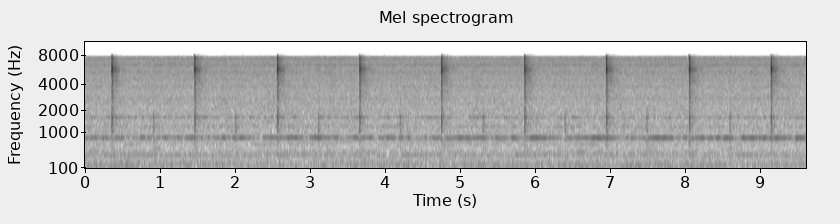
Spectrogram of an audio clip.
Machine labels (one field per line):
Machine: valve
